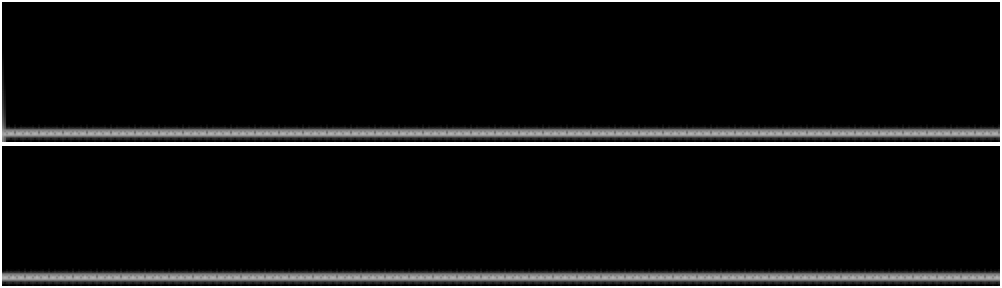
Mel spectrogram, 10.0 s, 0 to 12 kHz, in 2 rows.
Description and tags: base+0o--3-chord--02--CDF--100-70-30
test signal chord pythagorean ratio
chord, pythagorean, ratio, signal, test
